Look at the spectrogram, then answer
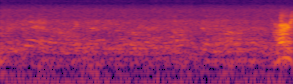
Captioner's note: whispering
